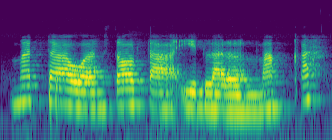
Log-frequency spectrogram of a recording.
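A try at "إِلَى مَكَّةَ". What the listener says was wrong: Bukan ilal, ila Makkah.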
